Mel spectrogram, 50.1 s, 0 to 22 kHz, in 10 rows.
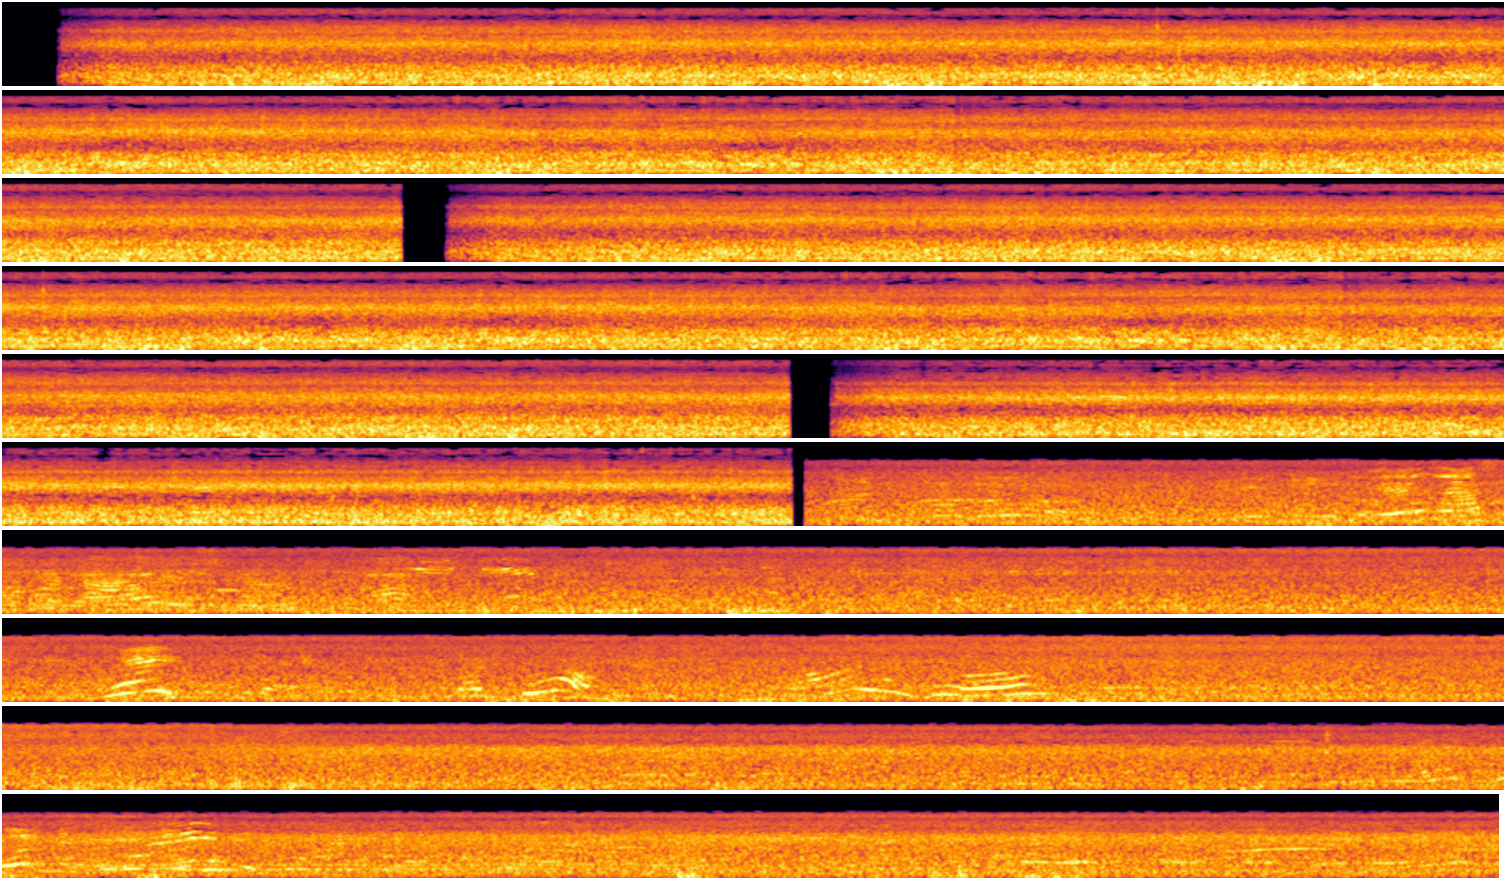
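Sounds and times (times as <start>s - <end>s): floodwater rushing: 0.2s - 50.0s.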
